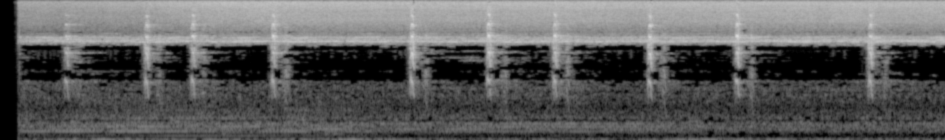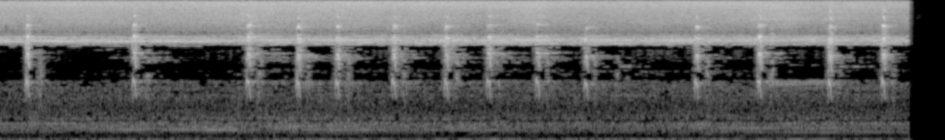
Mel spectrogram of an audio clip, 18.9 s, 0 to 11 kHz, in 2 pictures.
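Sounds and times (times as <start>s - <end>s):
Melanerpes aurifrons woodpecker: 0.6s - 3.1s, 4.0s - 7.7s, 8.6s - 9.0s, 9.6s - 10.0s, 10.7s - 11.2s, 11.8s - 18.6s.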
